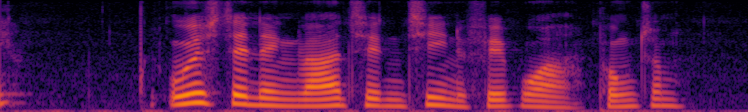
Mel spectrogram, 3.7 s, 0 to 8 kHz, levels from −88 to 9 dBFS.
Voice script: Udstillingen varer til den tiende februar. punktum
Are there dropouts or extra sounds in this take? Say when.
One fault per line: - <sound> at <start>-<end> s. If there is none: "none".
none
